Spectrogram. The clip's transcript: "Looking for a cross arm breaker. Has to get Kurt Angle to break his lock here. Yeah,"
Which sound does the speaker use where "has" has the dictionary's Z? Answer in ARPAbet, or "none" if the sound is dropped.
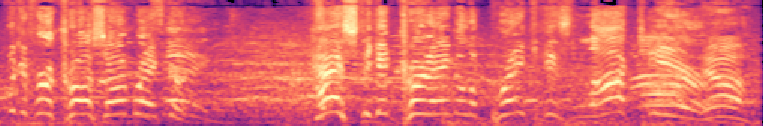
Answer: S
